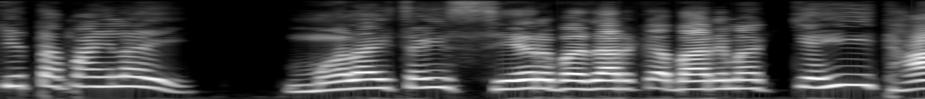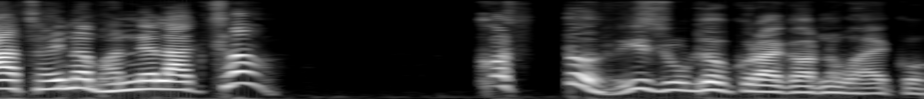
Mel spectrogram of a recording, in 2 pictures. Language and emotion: Nepali, angry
